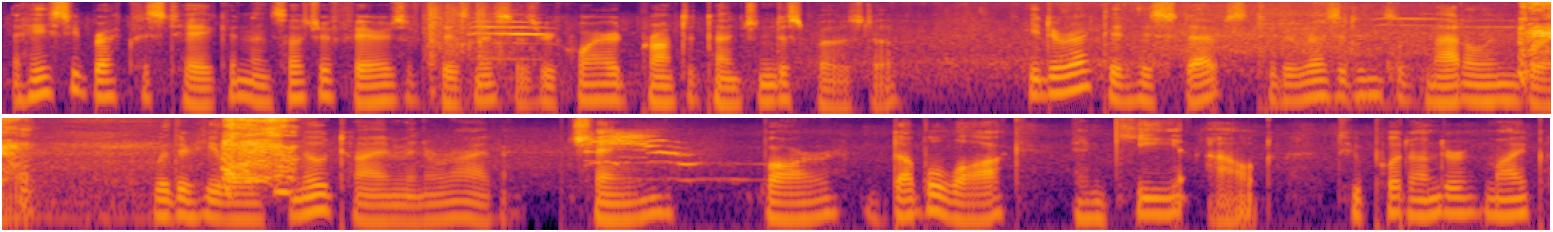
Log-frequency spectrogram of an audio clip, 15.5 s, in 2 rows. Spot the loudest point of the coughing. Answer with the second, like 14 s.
9 s.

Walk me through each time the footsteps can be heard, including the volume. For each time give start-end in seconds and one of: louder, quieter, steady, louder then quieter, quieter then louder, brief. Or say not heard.
not heard.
